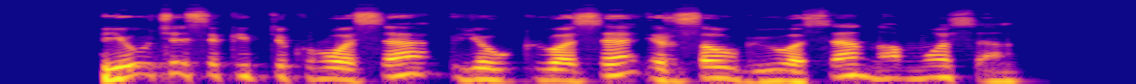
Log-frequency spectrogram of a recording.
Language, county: Lithuanian, Utena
